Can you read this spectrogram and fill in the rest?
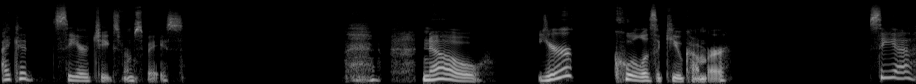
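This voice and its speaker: An actress playing a friendly, wry and earnest young woman in a video game, talking in a casual, gently teasing way. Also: mid-range voice, sing-song, slow, pauses often, dry recording, studio quality. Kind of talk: naturalistic video game dialogue acting.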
